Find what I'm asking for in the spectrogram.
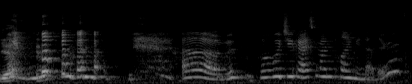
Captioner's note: laughing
